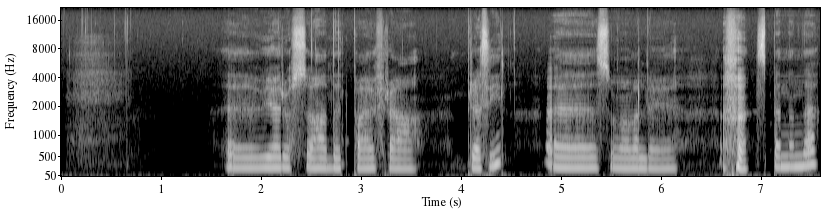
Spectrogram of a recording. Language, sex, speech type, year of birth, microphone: Norwegian, female, spontaneous, 1988, Sennheiser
